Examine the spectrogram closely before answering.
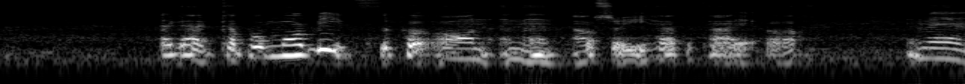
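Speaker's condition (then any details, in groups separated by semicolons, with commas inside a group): Cerebral palsy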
